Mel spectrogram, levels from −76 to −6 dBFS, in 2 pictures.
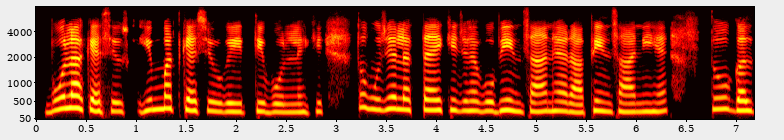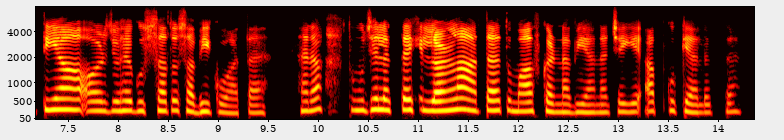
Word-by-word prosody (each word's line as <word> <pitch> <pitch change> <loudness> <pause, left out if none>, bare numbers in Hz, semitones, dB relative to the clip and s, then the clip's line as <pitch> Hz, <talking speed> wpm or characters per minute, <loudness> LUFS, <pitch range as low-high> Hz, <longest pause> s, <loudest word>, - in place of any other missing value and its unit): बोला 315 +6 +6
कैसे? 240 -2 +2
उसकी 230 0 -7
हिम्मत 290 +4 0
कैसे 255 -2 +2
हो 230 -1 -5
गई 225 0 +2
इतनी 220 +3 -2
बोलने 215 0 -4
की?" 230 +5 -10 0.4
तो 345 - -5
मुझे 290 +2 0
लगता 280 -1 +2
है 270 0 +6
कि 270 0 -2
जो 250 0 -5
है, 250 - -2
वो 245 0 -5
भी 260 +4 +4
इंसान 235 -1 0
है 250 - +2
और 235 - -2
आप 205 -1 +1
भी 255 - +7
इंसान 225 -1 -3
ही 230 0 -1
हैं, 235 +2 -3 0.4
तो 295 0 -5
गलतियाँ 275 +3 +3
और 250 0 -3
जो 245 +1 -5
है 255 0 -1
गुस्सा 245 +1 -3
तो 260 - -2
सभी 230 -2 0
को 215 -2 -10
आता 185 +2 -12
है, 200 0 -10 0.4
है 250 - -1
ना? 275 +4 -2 0.3
तो 265 - -11
मुझे 265 +2 -1
लगता 280 0 +2
है 275 - +6
कि 275 +1 -3
लड़ना 260 +3 +6
आता 255 +1 0
है 260 - +3
तो 260 - -8
माफ़ 235 0 +1
करना 215 -2 -2
भी 210 +1 -4
आना 205 0 -7
चाहिए, 220 0 -2
आपको 240 +2 -8
क्या 225 -4 -1
लगता 205 +2 -16
है? 225 - -16
245 Hz, 240 wpm, -23 LUFS, 225-270 Hz, 0.4 s, भी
